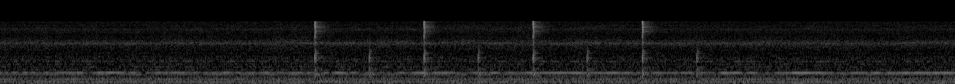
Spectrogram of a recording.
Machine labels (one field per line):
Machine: valve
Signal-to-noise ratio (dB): 0 dB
